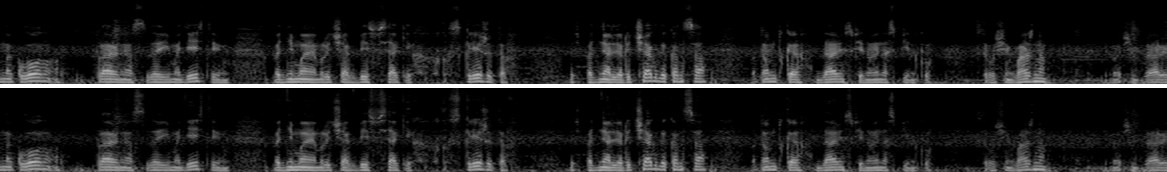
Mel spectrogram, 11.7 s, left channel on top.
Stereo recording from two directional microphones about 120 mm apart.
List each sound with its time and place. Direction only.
0.0 s speech: 35° right (ahead or behind)
1.5 s speech: 15° right (ahead or behind)
2.7 s speech: 35° right (ahead or behind)
9.9 s speech: centre (ahead or behind)
11.1 s speech: 35° right (ahead or behind)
